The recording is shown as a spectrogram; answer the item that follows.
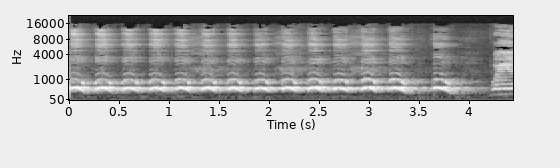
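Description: A man's voice rapidly chanting "who-who-who" in an owl-like hoot, about five syllables a second, each one dipping in pitch.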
